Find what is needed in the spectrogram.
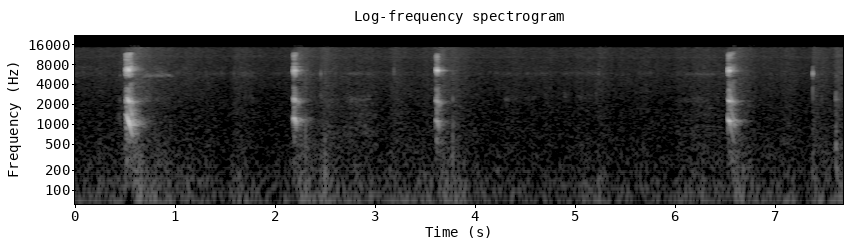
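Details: Hiccups: four or five sharp, brief hiccup sounds at irregular intervals, roughly 19 a minute, in a quiet room.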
